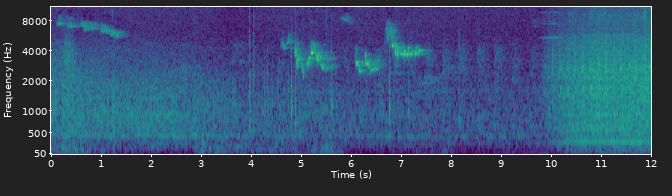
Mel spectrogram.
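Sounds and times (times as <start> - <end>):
songbird warbling: 3.6 - 10.2
diesel engine running: 9.8 - 12.0.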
